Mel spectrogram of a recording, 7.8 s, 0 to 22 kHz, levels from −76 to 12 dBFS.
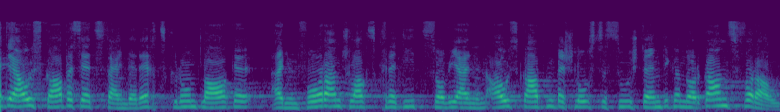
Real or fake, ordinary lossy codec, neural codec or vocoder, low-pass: real; MP3, 64 kbps; none; 9.9 kHz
